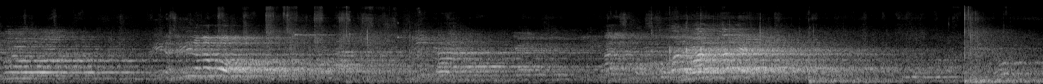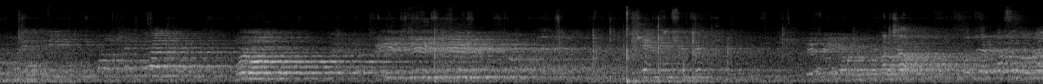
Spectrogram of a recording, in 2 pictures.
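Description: Voices shouting during a futsal match in an indoor gym, loudest about two and seven seconds in, with a few sharp thuds of the ball being kicked and bouncing on the hard court.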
